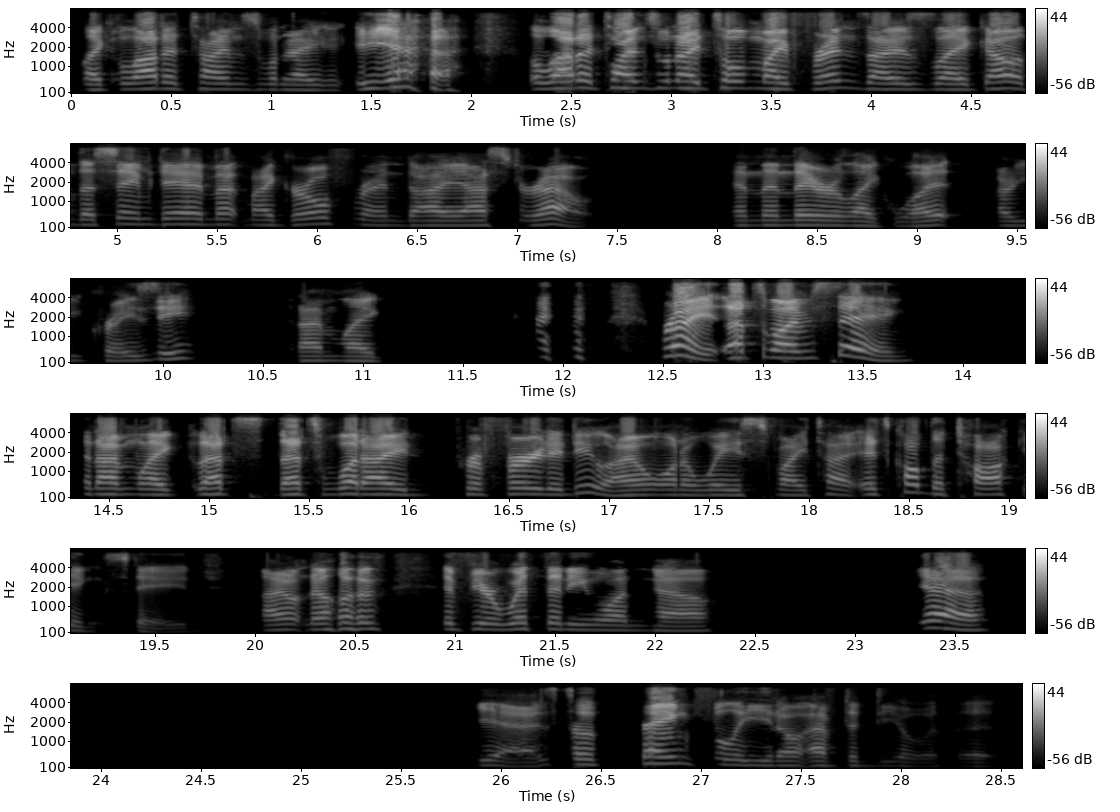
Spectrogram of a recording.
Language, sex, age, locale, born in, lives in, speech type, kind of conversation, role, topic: English, male, 20-24, en-US, United States, United States, conversation, podcast, guest, How has social media influenced the way we connect and communicate with others?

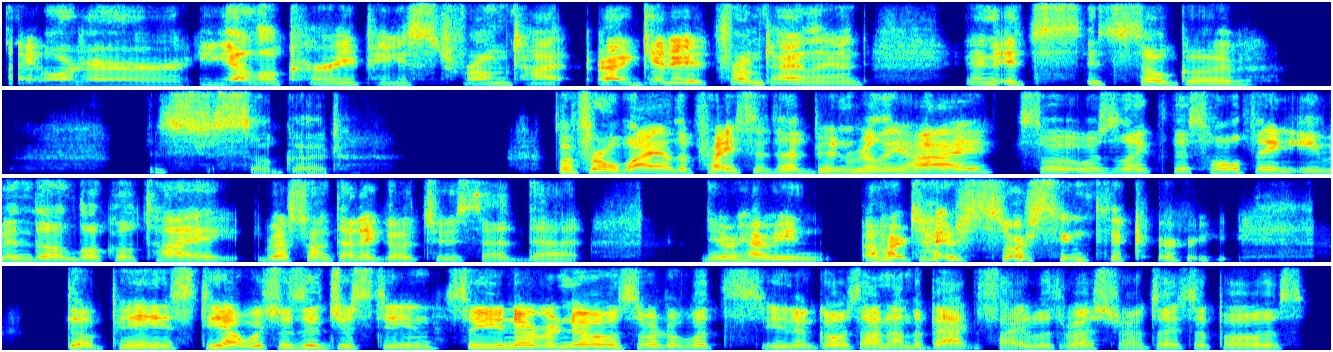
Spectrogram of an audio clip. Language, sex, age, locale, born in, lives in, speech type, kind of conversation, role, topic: English, female, 50-54, en-US, United States, United States, conversation, podcast, host, What encourages you to be adventurous with food and try unfamiliar flavors?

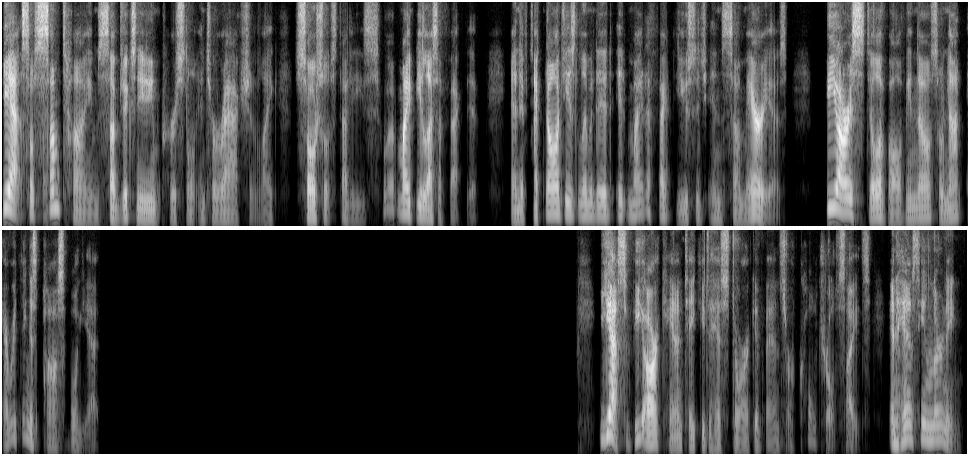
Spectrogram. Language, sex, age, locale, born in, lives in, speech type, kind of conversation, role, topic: English, male, 45-49, en-US, United States, United States, read, expert-assistant, expert, How does virtual reality influence learning experiences?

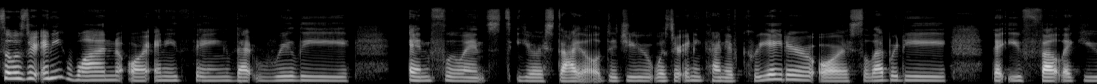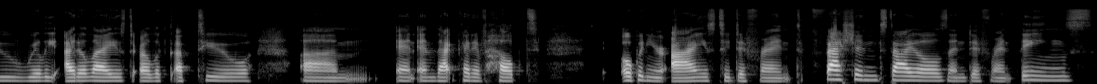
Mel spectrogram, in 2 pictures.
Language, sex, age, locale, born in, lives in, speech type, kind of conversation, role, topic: English, female, 40-44, en-US, United States, United States, conversation, podcast, host, What experiences or influences have shaped the way you express your personal style?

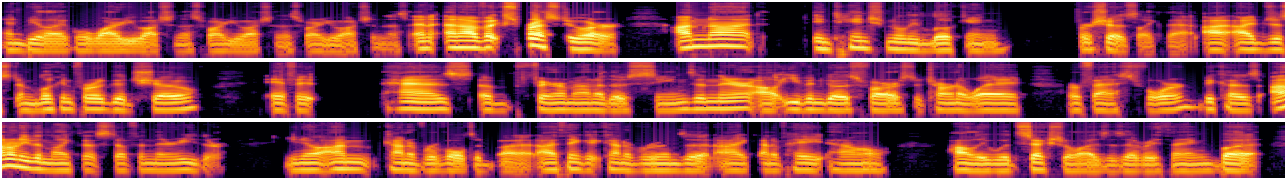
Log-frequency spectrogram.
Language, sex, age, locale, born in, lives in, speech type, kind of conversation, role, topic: English, male, 18-19, en-US, United States, United States, conversation, advice, user, How can I resolve a misunderstanding with my partner and improve our communication?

